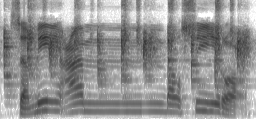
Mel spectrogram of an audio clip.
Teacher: tanwin itu dijadikan bunyinya seperti huruf mim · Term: iklab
